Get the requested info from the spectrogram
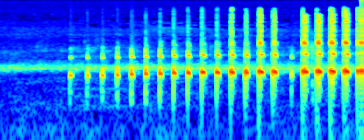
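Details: Asian common toad; mating call; male calling to attract a mate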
